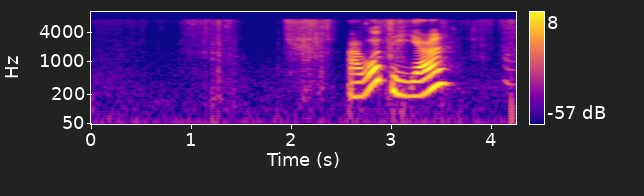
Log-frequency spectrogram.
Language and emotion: Russian, positive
